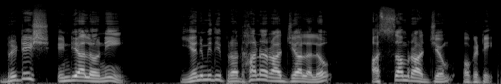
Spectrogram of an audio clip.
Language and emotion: Telugu, neutral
